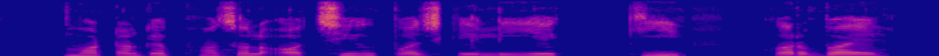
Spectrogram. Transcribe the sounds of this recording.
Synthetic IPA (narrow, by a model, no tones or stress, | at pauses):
moʈəɾkepʰɔ̃sələ̰tːʃʰiupəd͡ʒkelie | ki | kəɾbəe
